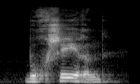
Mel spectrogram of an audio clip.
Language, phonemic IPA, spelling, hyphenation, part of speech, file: Dutch, /buxˈseːrə(n)/, boegseren, boeg‧se‧ren, verb, Nl-boegseren.ogg
- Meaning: to tug, to tow by rowing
